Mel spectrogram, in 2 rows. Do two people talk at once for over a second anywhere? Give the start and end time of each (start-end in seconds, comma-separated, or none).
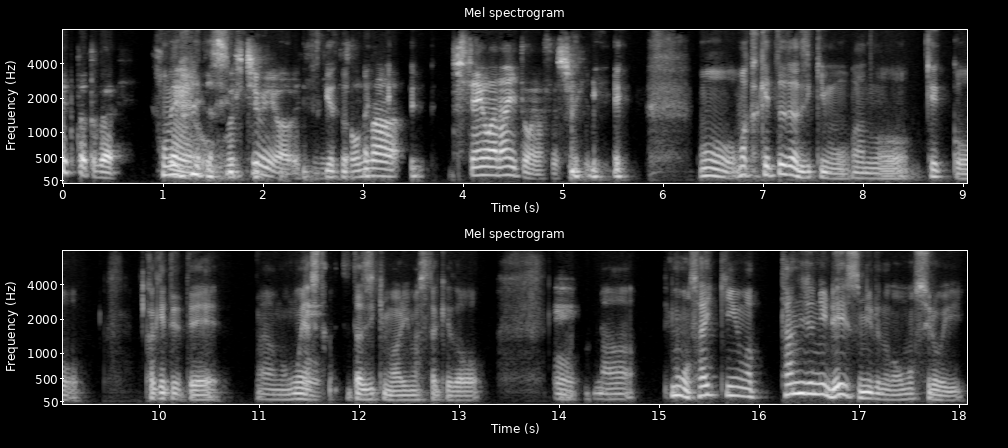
1.0-3.1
